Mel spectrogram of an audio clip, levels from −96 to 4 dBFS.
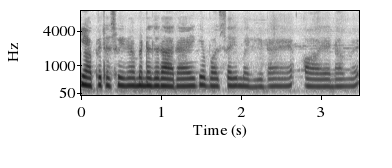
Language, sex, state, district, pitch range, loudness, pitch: Hindi, female, Delhi, New Delhi, 220-235 Hz, -18 LUFS, 230 Hz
